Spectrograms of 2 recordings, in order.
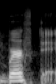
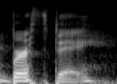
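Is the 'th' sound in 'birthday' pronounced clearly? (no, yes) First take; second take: no; yes. First: The th sound is not pronounced. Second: The th sound is pronounced clearly. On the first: "You say birthday" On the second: "You don't say birthday"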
